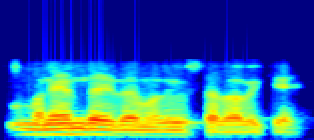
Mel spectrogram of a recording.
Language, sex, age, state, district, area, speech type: Kannada, male, 30-45, Karnataka, Bagalkot, rural, conversation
